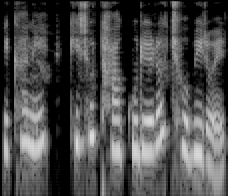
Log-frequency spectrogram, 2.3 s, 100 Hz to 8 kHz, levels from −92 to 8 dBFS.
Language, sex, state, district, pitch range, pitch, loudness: Bengali, female, West Bengal, North 24 Parganas, 275-340 Hz, 295 Hz, -17 LUFS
